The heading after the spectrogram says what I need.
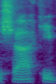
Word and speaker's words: Tscharke: The silent T kind of gets everybody, and it's from the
